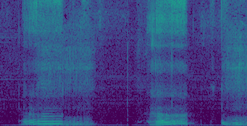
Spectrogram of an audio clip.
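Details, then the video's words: Snores from sleeping puppies, two long rattling inhalations with a slight whistled edge, separated by a quiet pause, a third breath starting at the end. "Snoring Puppies"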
